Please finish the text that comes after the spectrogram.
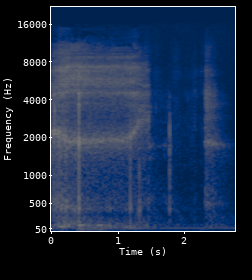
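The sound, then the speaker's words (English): An airy slurp of someone sucking a drink through their lips, hissy with a few wet clicks, then a short pause and one more brief sip at the end. “Didn't mean to let you hear me slurping over there.”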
